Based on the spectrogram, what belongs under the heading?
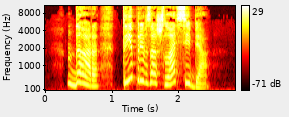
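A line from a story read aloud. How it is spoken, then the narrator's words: Exclamation. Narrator (Russian): воскликнула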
